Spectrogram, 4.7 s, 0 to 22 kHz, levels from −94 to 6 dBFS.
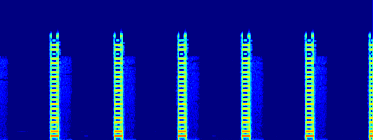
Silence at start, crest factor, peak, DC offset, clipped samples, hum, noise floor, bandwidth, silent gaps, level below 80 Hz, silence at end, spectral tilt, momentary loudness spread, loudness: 0.65 s; 20 dB; -4 dBFS; under 0.1%; under 0.1%; none; -88 dBFS; 17 kHz; none; -74 dBFS; 0 s; 1 dB/octave; 5 LU; -22 LUFS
